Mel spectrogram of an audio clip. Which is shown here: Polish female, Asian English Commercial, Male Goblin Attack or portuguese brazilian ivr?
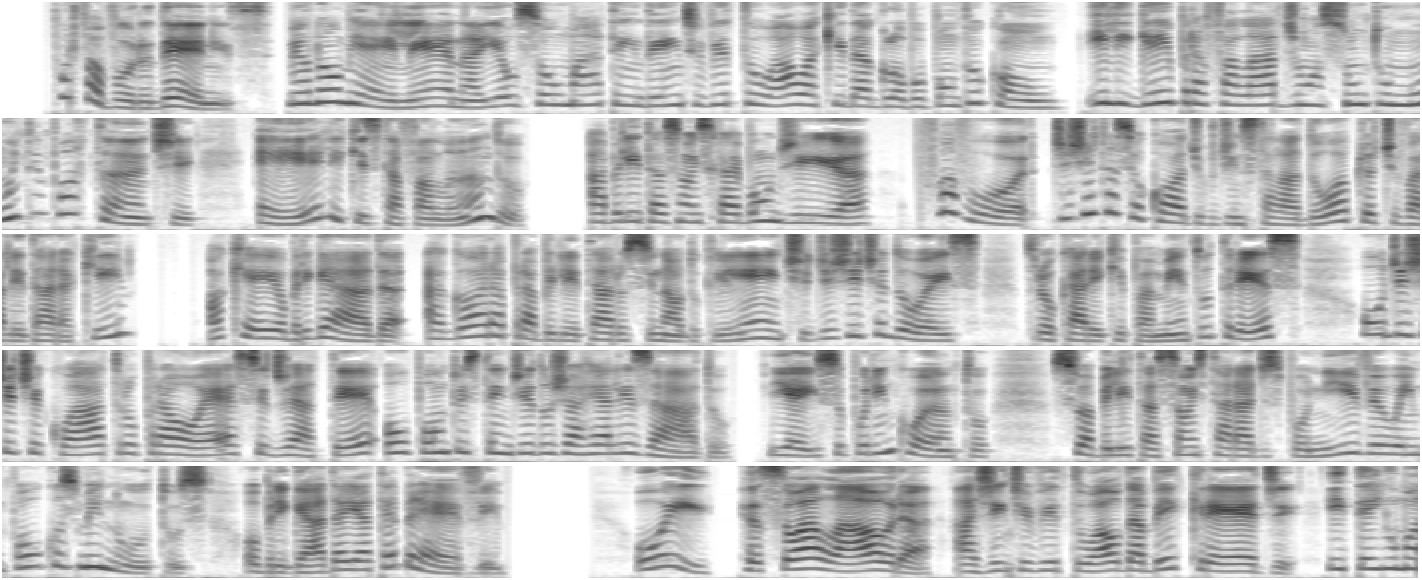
portuguese brazilian ivr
